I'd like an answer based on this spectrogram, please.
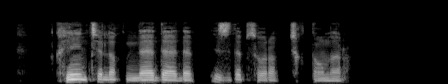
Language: Uyghur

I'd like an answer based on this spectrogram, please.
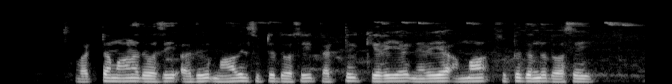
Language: Tamil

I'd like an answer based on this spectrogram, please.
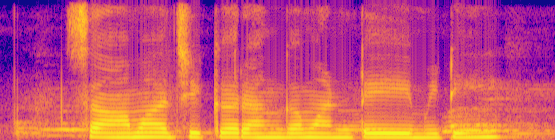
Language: Telugu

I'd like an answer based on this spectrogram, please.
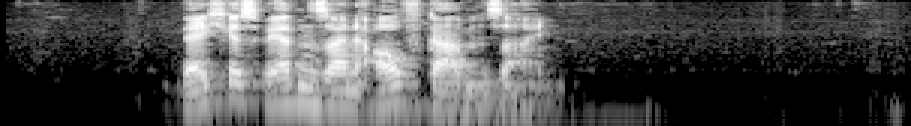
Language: German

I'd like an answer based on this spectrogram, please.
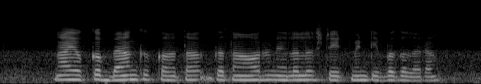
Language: Telugu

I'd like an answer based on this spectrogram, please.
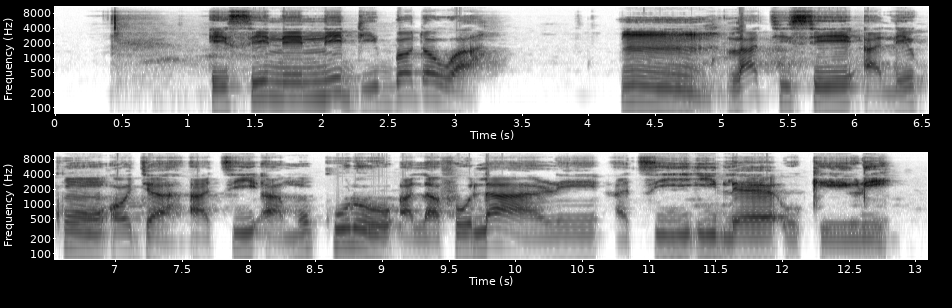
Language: Yoruba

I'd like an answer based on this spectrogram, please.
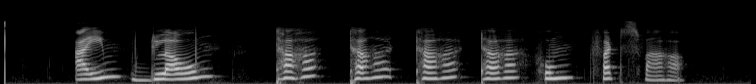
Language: Sanskrit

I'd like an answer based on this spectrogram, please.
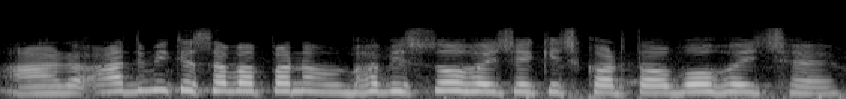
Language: Maithili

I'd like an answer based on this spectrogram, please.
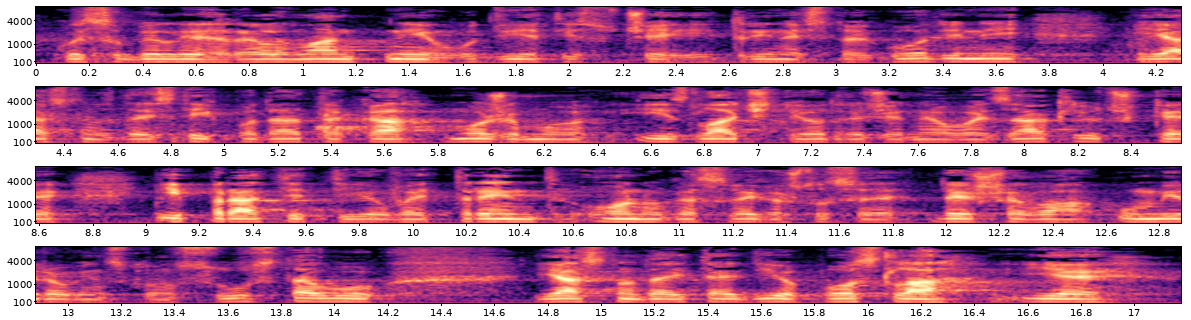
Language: Croatian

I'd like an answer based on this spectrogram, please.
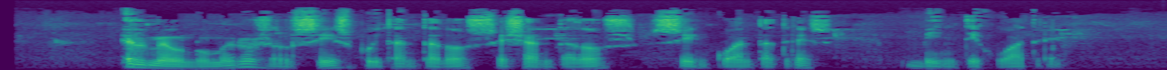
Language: Catalan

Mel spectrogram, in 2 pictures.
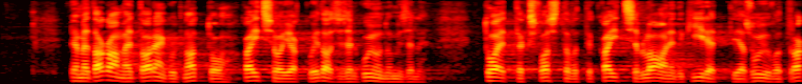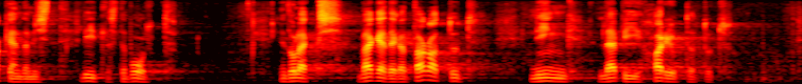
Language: Estonian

